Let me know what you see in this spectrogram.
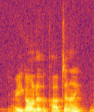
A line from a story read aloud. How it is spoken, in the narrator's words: Dylan asked Sean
